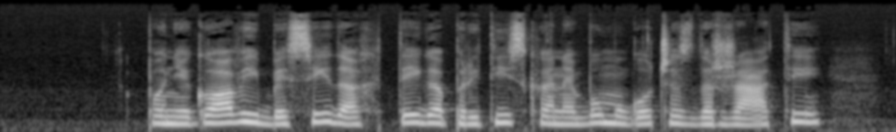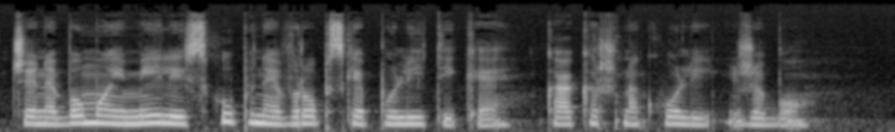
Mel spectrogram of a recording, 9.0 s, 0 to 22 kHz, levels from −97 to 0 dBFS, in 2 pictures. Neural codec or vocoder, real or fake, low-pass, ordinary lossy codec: none; real; 19.8 kHz; MP3, 96 kbps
